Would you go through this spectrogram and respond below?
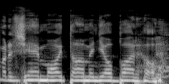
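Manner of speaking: put-on Australian accent. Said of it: "And he's like".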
